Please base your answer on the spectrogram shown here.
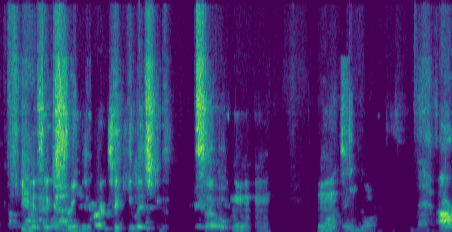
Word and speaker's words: Baltimore: And she pronounced it wrong. It's Baltimore. Everybody, it's Baltimore. Baltimore. Silent. Yeah, I was trying to get all that out. I pronounced like a D.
